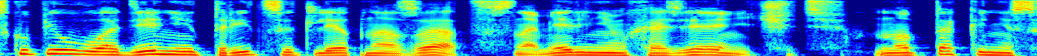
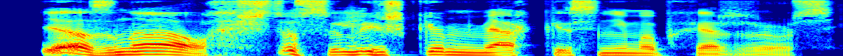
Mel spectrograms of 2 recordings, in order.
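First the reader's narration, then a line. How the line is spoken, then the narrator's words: Laughing. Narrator (Russian): рассмеялся Ринус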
